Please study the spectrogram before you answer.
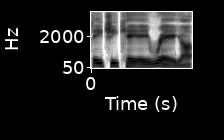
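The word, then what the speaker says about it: Jicarilla: which is the main town of the Jigarillo pronounced HKA Raya Apache Reservation Nation.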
